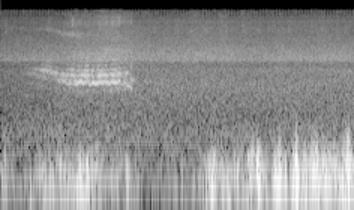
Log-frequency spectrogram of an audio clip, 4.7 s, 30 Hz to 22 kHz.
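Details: Barn owl at night in July 2020, recorded from a village in La Segarra, Catalonia, and seen among trees, giving one drawn-out rasping screech of about a second over steady low wind rumble and a few dull thumps.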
